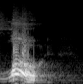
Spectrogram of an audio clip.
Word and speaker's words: Lod: Well, it's mentioned a few times of one of the families in the Promised Land are mentioned there of being of load, L-O-D, pronounced load, which would be the family Load and Ono, not Yoko, were actual brothers that would inhabit that area of the region.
